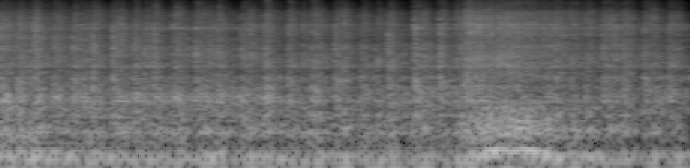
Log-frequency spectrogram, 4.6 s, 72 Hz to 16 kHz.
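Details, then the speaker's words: Honda CB750 K4 four-cylinder warmed up on choke: stumbling idle with an uneven knock about four times a second and slapping, won't idle, from carburettors out of balance before carb sync and ignition timing. "Hear that knocking? That's slapping. Doesn't want to idle. Let's get that sorted."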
